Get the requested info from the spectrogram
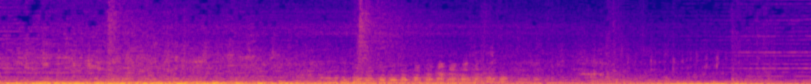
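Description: Film soundtrack: orchestral score under a deep rumbling dinosaur growl, with a higher wavering snarl a little past halfway.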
